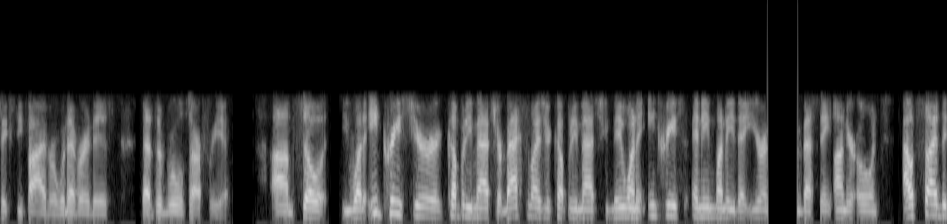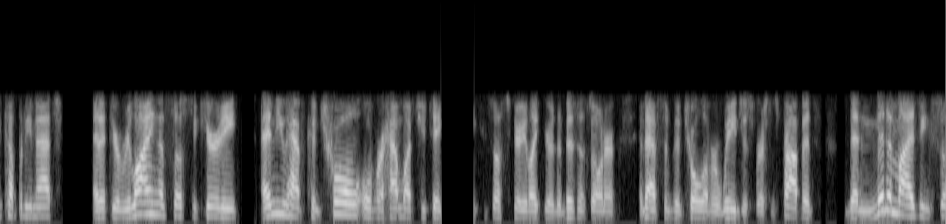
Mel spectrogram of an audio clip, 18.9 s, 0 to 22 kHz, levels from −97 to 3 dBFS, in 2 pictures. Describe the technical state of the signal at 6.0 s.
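AMR narrowband mobile codec at 6.0 s, as throughout: heavy buzzy, synthetic damage from a pulse-driven vocal-tract model, nothing above 3.5 kHz, consistent with about 6.7 kbps.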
